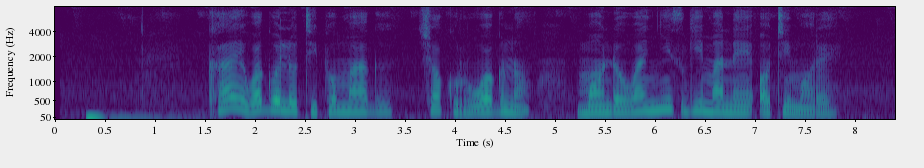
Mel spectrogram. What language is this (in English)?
Luo (Kenya and Tanzania)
